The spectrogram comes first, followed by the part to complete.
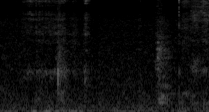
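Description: Very faint pencil scratching on paper as a line is drawn along a ruler, with a couple of short strokes.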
